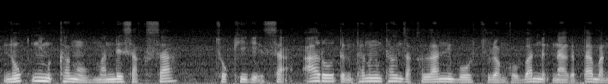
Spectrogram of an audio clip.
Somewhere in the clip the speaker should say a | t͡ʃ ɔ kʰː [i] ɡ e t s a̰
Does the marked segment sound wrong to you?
no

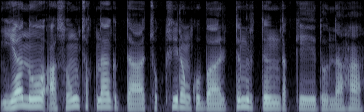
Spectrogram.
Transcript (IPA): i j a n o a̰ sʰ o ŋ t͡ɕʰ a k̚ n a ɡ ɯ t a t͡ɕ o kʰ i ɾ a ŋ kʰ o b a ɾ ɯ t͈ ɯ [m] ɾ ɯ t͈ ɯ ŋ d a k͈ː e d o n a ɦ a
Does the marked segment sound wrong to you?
yes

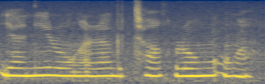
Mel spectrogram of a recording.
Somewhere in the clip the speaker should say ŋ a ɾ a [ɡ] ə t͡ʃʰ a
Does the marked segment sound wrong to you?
no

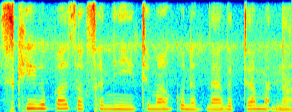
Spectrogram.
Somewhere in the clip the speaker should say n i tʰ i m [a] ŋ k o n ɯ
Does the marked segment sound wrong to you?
no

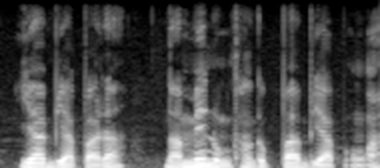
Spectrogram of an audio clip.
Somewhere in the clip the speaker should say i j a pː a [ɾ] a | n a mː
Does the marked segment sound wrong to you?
no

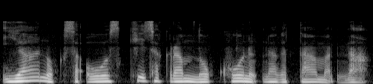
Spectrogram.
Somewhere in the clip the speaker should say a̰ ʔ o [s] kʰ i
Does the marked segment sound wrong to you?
no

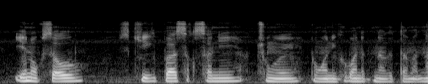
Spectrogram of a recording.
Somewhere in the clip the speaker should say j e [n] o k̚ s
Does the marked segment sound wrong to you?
no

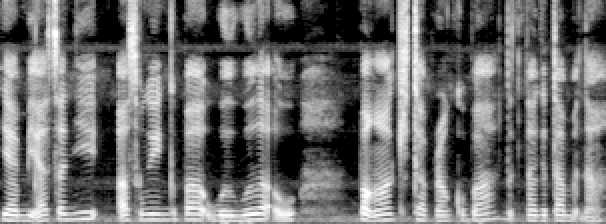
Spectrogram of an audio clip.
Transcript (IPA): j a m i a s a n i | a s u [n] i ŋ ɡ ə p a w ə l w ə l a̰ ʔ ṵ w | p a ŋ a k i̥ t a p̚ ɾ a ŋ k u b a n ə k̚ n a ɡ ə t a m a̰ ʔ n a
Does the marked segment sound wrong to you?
yes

